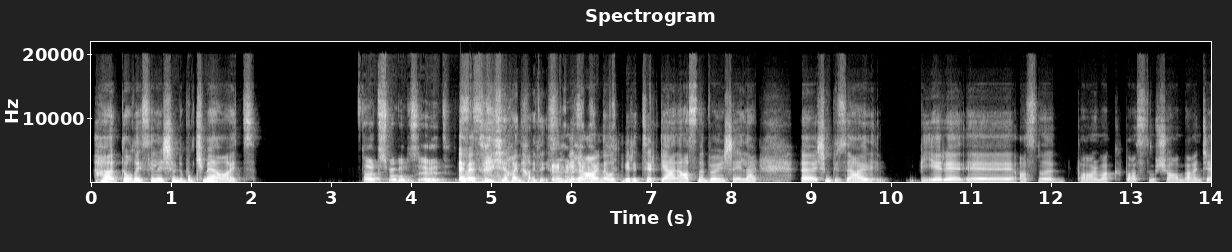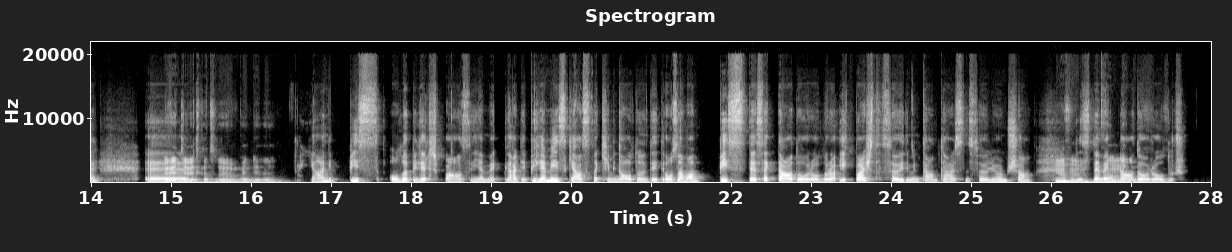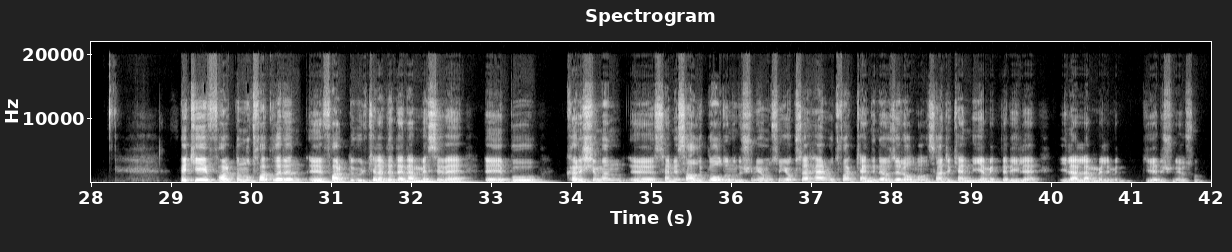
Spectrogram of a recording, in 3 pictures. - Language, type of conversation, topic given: Turkish, podcast, Mutfak kültürü, kimliğinin neresinde duruyor?
- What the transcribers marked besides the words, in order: other background noise; laughing while speaking: "yani, hani"; chuckle; tapping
